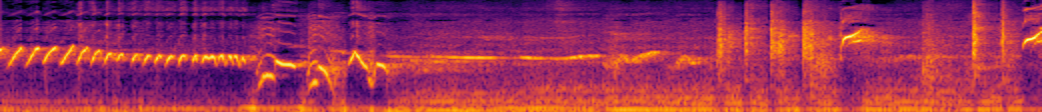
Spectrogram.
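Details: Borneo white-rumped shama in full song, used as a lure to set other birds singing: a fast descending series of whistled notes, then rich slurred phrases and sharp high notes, over steady low traffic-like rumble.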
